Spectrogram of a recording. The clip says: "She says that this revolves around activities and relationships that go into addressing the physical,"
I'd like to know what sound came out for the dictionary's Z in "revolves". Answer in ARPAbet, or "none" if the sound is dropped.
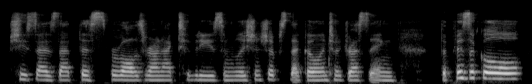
Z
